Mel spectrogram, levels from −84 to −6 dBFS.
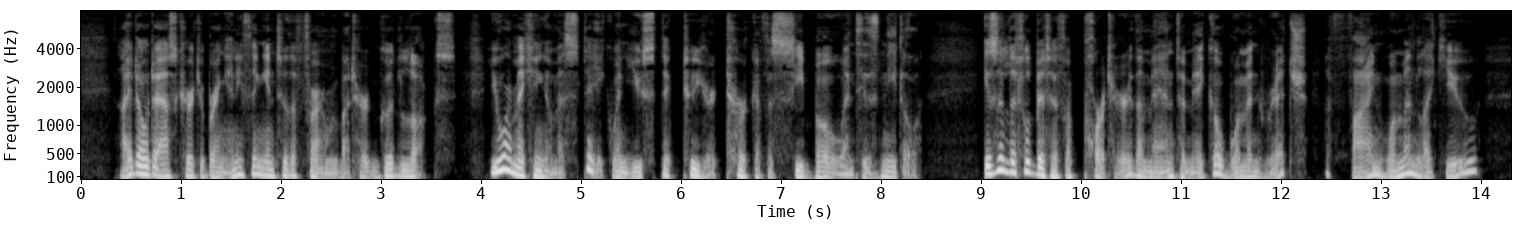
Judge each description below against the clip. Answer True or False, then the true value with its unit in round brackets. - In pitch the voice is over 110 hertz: False (100 Hz)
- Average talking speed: False (210 wpm)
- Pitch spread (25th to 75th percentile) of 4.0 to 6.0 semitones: True (5.0 semitones)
